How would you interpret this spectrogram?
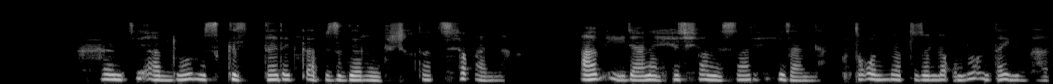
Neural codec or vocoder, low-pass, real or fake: vocoder, 22.05 kHz, 80 mel bands, WaveNeXt; 7.2 kHz; fake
